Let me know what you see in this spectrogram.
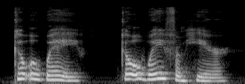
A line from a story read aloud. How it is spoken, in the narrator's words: she cried still more impetuously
